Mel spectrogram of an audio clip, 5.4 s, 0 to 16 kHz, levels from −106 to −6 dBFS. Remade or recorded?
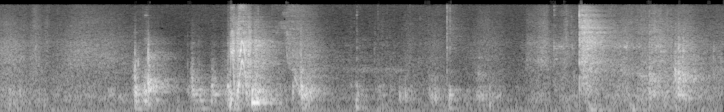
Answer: recorded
